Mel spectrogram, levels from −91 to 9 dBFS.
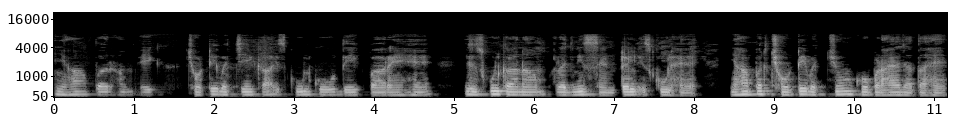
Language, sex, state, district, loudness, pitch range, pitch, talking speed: Hindi, male, Bihar, Supaul, -21 LUFS, 115-130 Hz, 125 Hz, 155 wpm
